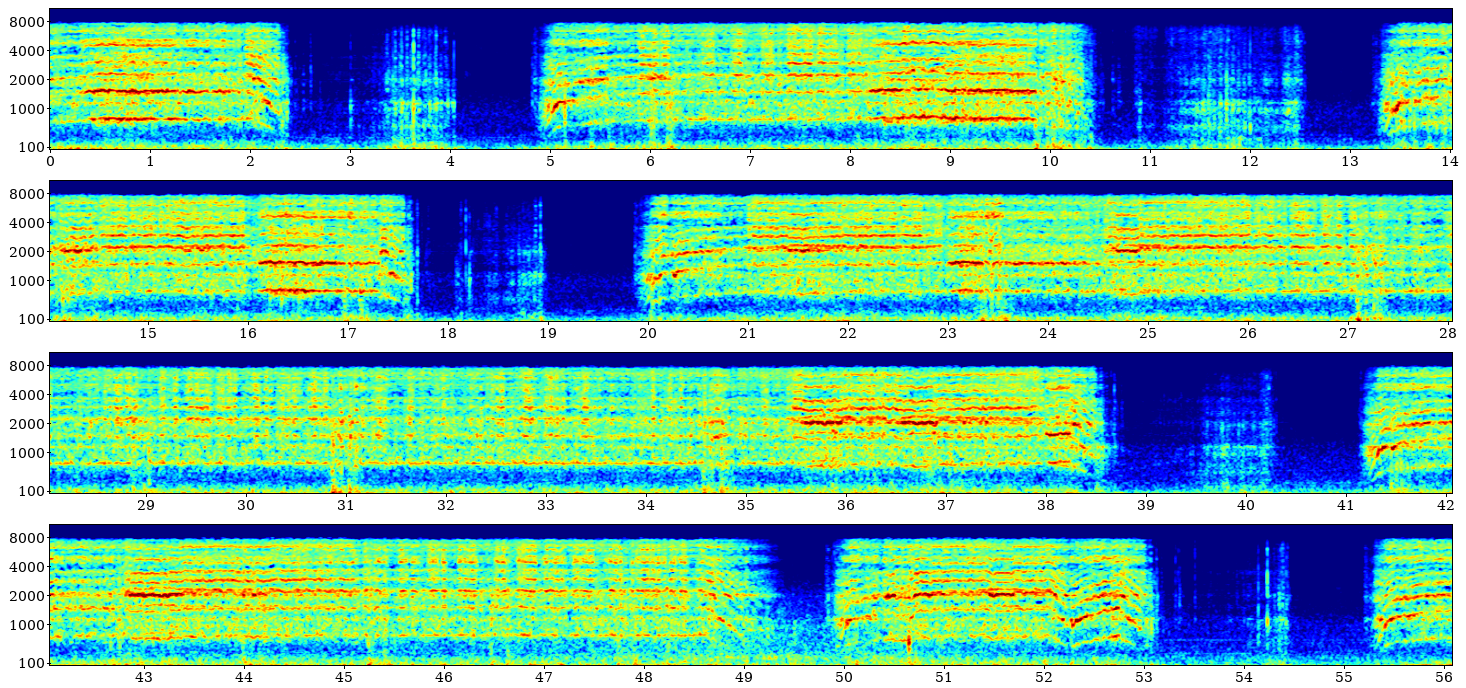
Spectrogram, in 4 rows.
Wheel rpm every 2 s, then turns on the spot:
170, 20, 100, 200, 190, 40, 60, 190, 130, 20, 170, 200, 200, 200, 200, 200, 200, 200, 190, 50, 70, 190, 200, 200, 80, 180, 70, 60.
2-4 10-12 38-40 52-54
